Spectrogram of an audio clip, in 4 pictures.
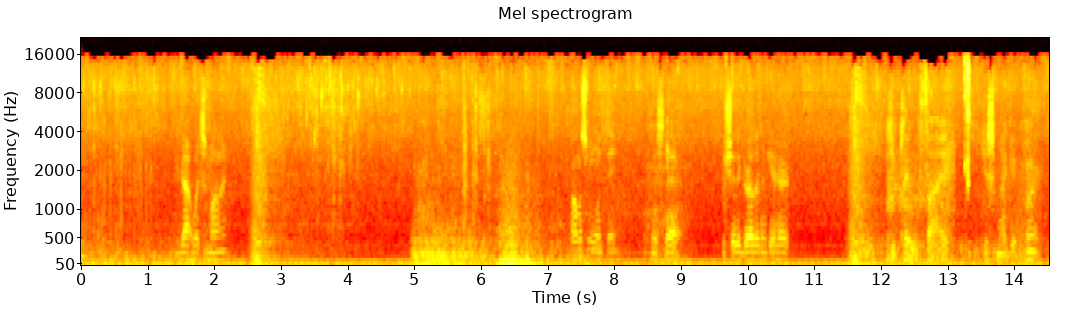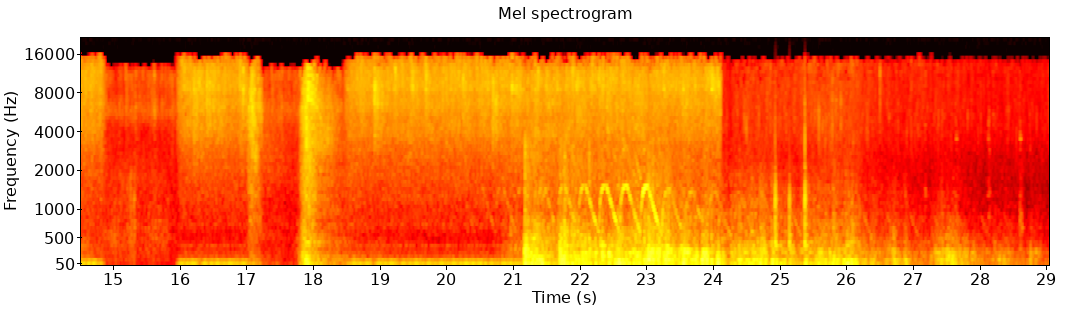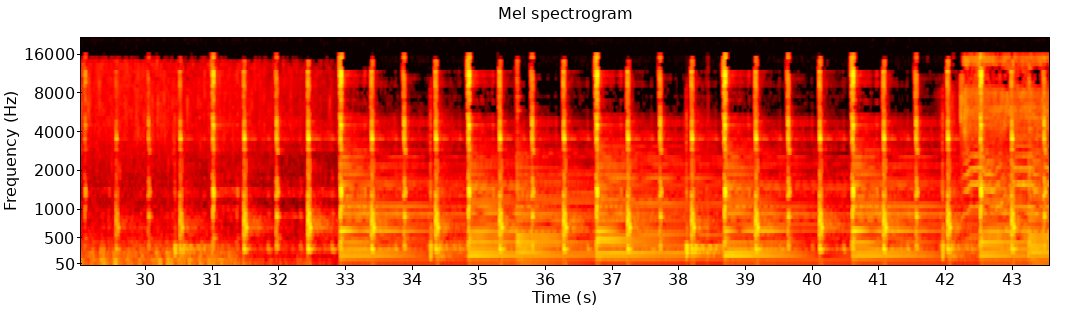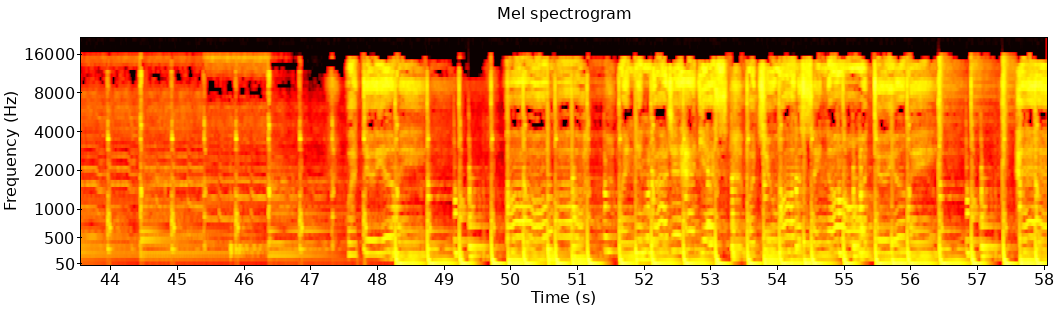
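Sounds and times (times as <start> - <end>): rolling thunder: 0.0 - 3.6, 4.7 - 9.7, 11.4 - 18.7, 20.8 - 31.4
steady rain: 0.0 - 32.0, 42.2 - 58.0.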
